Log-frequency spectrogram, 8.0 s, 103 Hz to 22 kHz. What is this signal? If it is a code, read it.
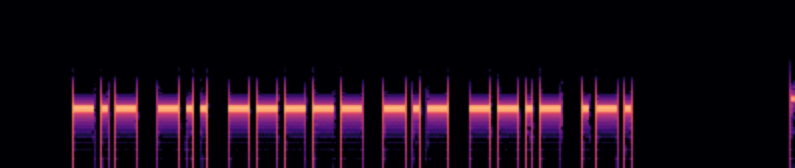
Morse code, heard as a keyed tone, about 17 wpm, 700 Hz. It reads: KD0KQR
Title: USA Call Signs Repeated 2x 17wpm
